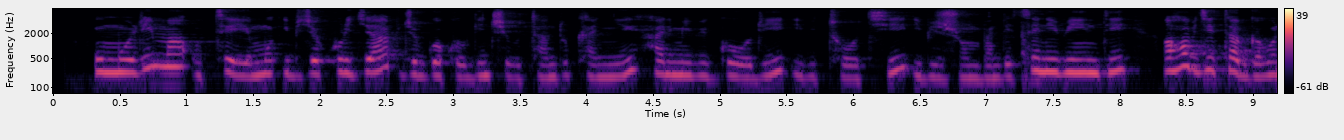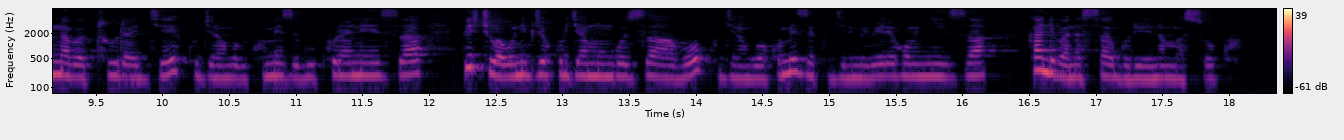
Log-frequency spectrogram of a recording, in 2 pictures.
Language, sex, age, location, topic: Kinyarwanda, male, 18-24, Huye, agriculture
